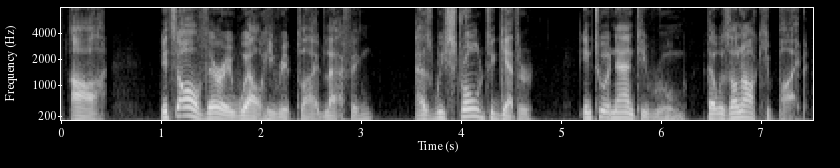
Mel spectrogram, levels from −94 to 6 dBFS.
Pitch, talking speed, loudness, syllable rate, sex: 115 Hz, 150 wpm, -17 LUFS, 5.4 syllables/s, male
